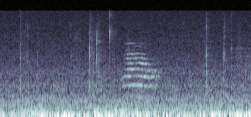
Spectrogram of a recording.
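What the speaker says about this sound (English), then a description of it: "That is the game cat." A cat meows once, rising and falling, inside a video game, heard faintly over a steady low hum with scattered soft clicks of typing nearby.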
